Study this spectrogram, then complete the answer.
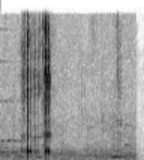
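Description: Crisp crunching of an oranda snack bitten hard by someone sitting at the seaside: two sharp, close crunches in quick succession, then quieter chewing.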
